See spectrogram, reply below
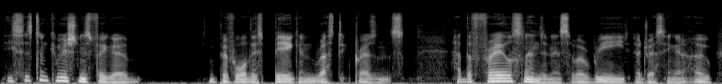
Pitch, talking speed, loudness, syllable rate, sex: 105 Hz, 165 wpm, -18 LUFS, 5.5 syllables/s, male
